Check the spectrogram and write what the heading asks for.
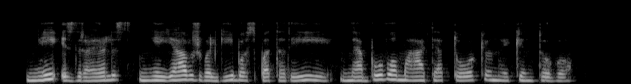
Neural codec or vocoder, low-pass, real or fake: codec, 16 kHz, 4.8 kbps, FACodec; 7.2 kHz; fake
